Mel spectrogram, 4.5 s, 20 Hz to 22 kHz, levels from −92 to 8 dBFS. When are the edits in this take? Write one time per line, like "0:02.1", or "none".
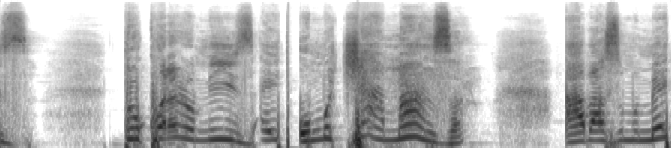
0:01.8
